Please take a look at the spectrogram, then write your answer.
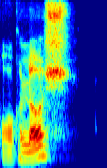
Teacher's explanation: je prononce pas la H. Je dis les mots comme si, comme s'ils commençaient avec la O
